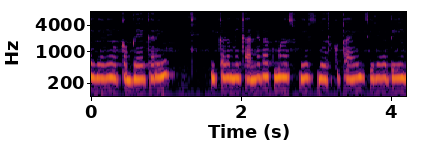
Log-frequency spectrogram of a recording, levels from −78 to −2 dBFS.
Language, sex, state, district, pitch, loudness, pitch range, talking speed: Telugu, female, Andhra Pradesh, Krishna, 260 Hz, -32 LUFS, 255-270 Hz, 130 wpm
